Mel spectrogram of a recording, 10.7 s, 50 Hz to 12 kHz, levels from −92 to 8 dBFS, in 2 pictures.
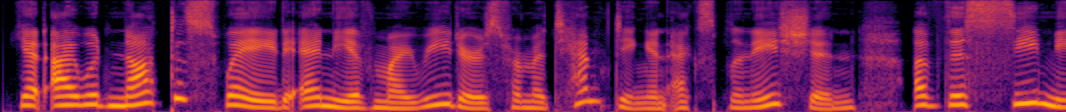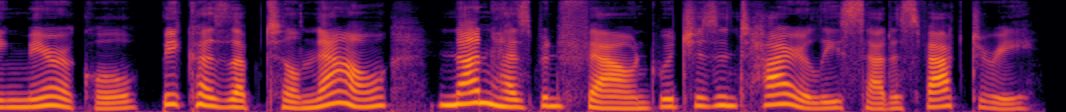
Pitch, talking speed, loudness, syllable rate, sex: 225 Hz, 165 wpm, -18 LUFS, 5.2 syllables/s, female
